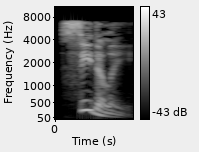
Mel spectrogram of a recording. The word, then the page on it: seedily: British English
